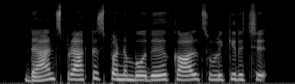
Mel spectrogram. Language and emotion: Tamil, sad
